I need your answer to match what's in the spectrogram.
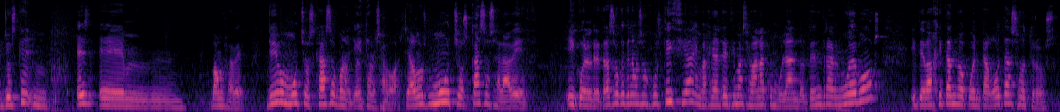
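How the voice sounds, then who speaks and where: A woman's voice: mid-range voice, a little mellow, a little hiss or hum. A woman lawyer with a Spanish accent, giving a casual lecture to students and often checking in with "right?". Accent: Spanish from Spain. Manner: chatty, asks "¿vale?" and "¿no?" often, acts out quoted voices. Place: classroom.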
